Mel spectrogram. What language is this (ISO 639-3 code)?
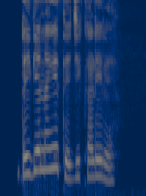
kik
